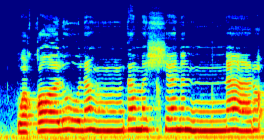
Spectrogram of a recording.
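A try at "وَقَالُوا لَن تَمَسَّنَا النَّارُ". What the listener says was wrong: Itu sebenarnya bukan lang. Itu kan kalau bacanya lang itu kan berarti ng kan? Itu lan. tetap lan, cuma lidahnya nggak nempel gitu loh. Nah, jadi bukan eng itu kalau ketemunya kaf dan kof. Selain itu tetap en, cuma nggak nempel.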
